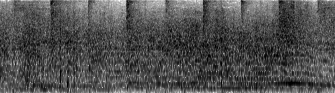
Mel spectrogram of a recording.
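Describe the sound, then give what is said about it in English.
Race car engines roar without pause in a crypto racing game, a dense high-pitched revving drone with a few swells as cars speed past, with no talk over it. “Outrace your competition. Winning is all that matters. Watch the other racers in your rearview mirror.”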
